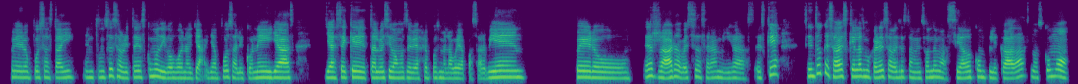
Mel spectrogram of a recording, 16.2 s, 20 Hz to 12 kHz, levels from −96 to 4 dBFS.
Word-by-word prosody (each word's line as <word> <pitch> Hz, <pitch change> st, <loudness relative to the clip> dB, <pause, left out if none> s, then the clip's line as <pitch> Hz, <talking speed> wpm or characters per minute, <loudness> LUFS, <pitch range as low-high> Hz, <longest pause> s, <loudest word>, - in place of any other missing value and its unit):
pero, 205 Hz, -2 st, -1 dB
pues, 210 Hz, 0 st, -5 dB
hasta 200 Hz, -1 st, -2 dB
ahí. 205 Hz, +1 st, -3 dB
Entonces, 210 Hz, +3 st, -2 dB
ahorita 195 Hz, -1 st, -1 dB
es 215 Hz, -1 st, -1 dB
como 245 Hz, -1 st, +2 dB
digo, 190 Hz, -2 st, +2 dB
bueno, 190 Hz, 0 st, -2 dB
ya, 185 Hz, -, -2 dB
ya 190 Hz, 0 st, -3 dB
puedo 215 Hz, +3 st, -3 dB
salir 185 Hz, -2 st, -4 dB
con 185 Hz, +2 st, -3 dB
ellas, 200 Hz, -1 st, +5 dB, 0.4 s
ya 200 Hz, -2 st, +3 dB
sé 205 Hz, +1 st, -1 dB
que 210 Hz, -3 st, +3 dB
tal 200 Hz, -1 st, +1 dB
vez 200 Hz, 0 st, 0 dB
si 210 Hz, -, +1 dB
vamos 195 Hz, 0 st, -1 dB
de 195 Hz, -, -1 dB
viaje, 185 Hz, +1 st, -3 dB
pues, 195 Hz, +1 st, -6 dB
me 195 Hz, -, -2 dB
la 185 Hz, -, -3 dB
voy 180 Hz, 0 st, 0 dB
a 175 Hz, -, -4 dB
pasar 175 Hz, -, -8 dB
bien, 220 Hz, +1 st, +3 dB, 0.7 s
pero 195 Hz, -4 st, +1 dB, 0.2 s
es 235 Hz, +1 st, +1 dB
raro 205 Hz, +3 st, +5 dB
a 215 Hz, -, 0 dB
veces 190 Hz, +4 st, -4 dB
hacer 205 Hz, -3 st, -4 dB
amigas, 190 Hz, -4 st, -5 dB
es 200 Hz, -2 st, -6 dB
que, 310 Hz, +2 st, +3 dB, 0.4 s
siento 245 Hz, +8 st, +1 dB
que, 340 Hz, -, 0 dB
¿sabes 230 Hz, -2 st, +4 dB
qué?, 240 Hz, -2 st, +1 dB
las 240 Hz, 0 st, +3 dB
mujeres 220 Hz, +1 st, +1 dB
a -, -, +2 dB
veces 205 Hz, +1 st, -2 dB
también 195 Hz, -2 st, -4 dB
son 210 Hz, +2 st, -2 dB
demasiado 200 Hz, -1 st, -1 dB
complicadas, 200 Hz, +1 st, 0 dB
no 210 Hz, -, -5 dB
es 195 Hz, -, -11 dB
como 230 Hz, -4 st, +2 dB
205 Hz, 210 wpm, -21 LUFS, 195-220 Hz, 0.7 s, ellas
